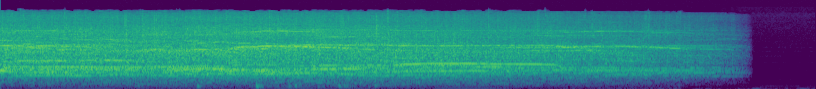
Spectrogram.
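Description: A man sings.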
